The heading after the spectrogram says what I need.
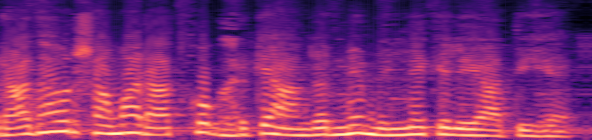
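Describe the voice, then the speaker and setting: Higher-pitched male storyteller over music. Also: expressive, brisk, a little mellow. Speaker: narrator. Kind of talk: scripted children's story narration.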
